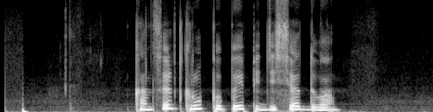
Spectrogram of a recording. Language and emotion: Russian, neutral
